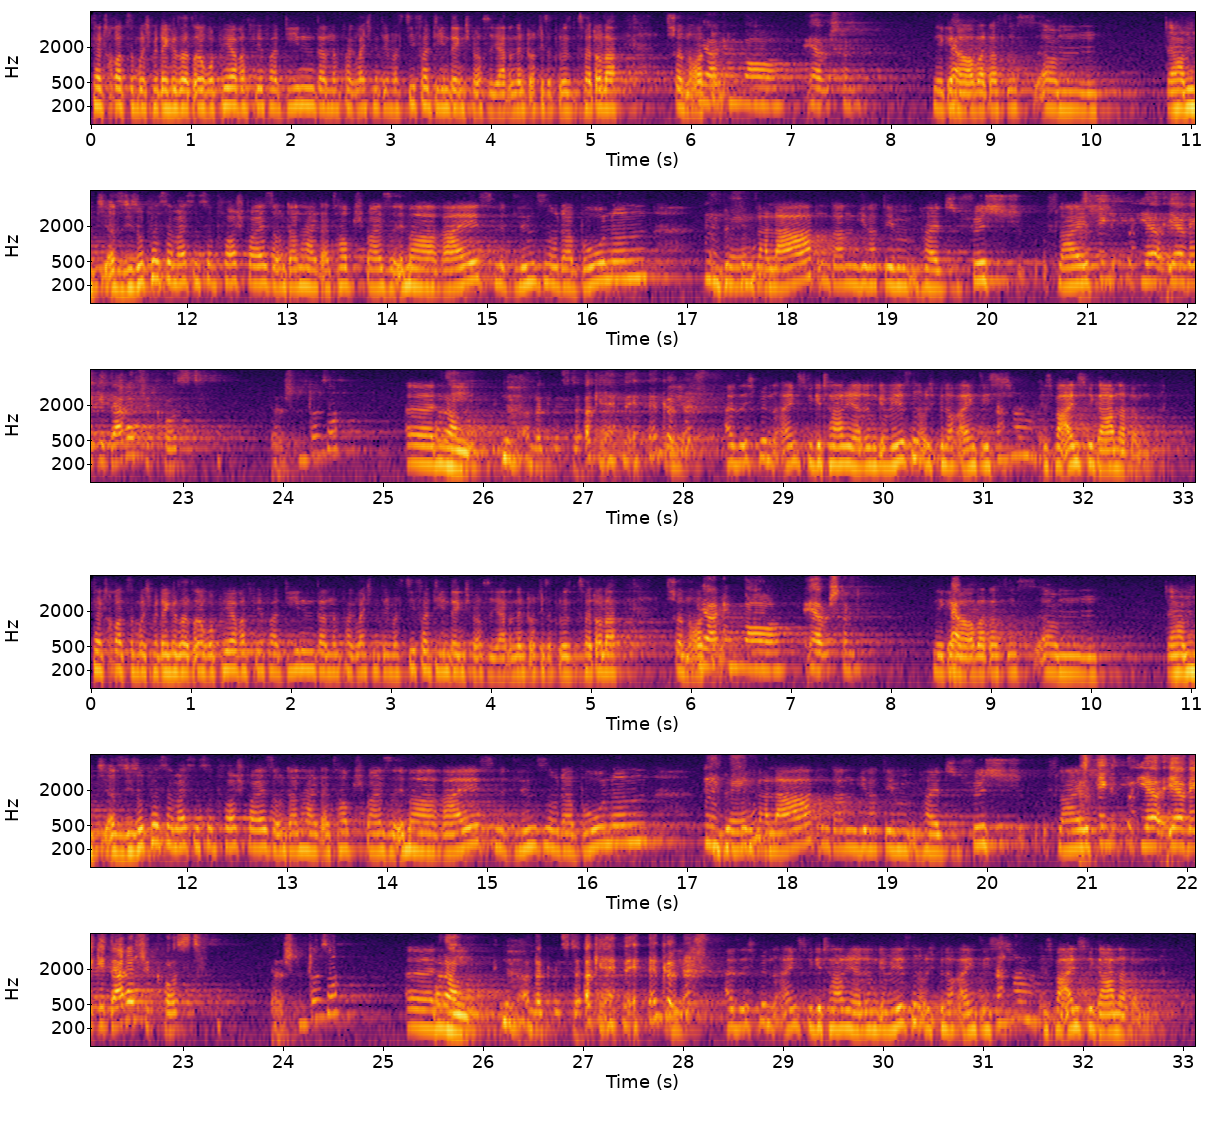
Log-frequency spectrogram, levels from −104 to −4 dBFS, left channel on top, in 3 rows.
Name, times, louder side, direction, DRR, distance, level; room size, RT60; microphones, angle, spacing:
voice 1, 0.0-5.5 5.8-6.3 8.4-10.1 10.8-16.6 17.2-20.3 20.7-21.2 25.2-25.9 26.2-26.4 27.8-28.0 28.4-31.2 31.6-32.7, left 1 dB, 15° left, 11 dB, 0.5 m, -25 dB
voice 2, 6.1-7.7 8.6-8.7 17.2-17.7 20.9-23.1 23.9-24.6 25.5-25.8 26.4-28.2 31.1-31.5, right 4 dB, 75° right, 9 dB, 0.9 m, -26 dB
28.5 x 18.0 x 7.9 m, 2.3 s
head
